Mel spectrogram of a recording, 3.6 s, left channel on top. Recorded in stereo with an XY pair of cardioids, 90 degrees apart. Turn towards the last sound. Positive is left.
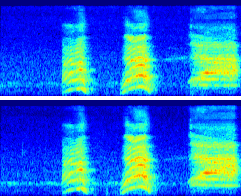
turn(degrees=-55)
